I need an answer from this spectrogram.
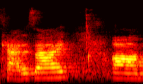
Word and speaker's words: Caceres: But you can reach out to me through love.cataxi, and that is pronounced Caceres.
